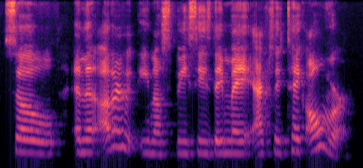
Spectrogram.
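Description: A woman with a mid-range, fairly bright voice speaks at a normal speed. She hosts a casual interview, chatting freely and laughing often. Korean was her first language as a child, and she grew up in a military family.

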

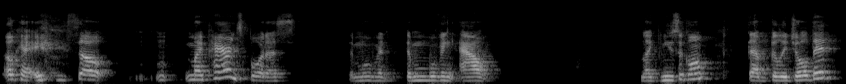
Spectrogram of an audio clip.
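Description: A woman's voice: medium pitch, unhurried, long pauses. A woman from Long Island telling a story in casual chat, acting out the dialogue as she goes. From Long Island, New York. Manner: lively storytelling, acts out quoted dialogue.

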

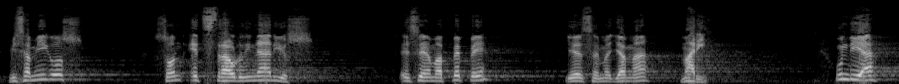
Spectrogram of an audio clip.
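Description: A man with a slightly high voice preaches a sermon, recorded with long hall reverb. He tells a story, swinging dramatically between soft and loud, and asks his listeners questions.

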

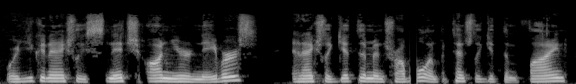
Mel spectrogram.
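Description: A man in his thirties from the United States, a guest giving his opinions in casual podcast chat, earnest and halting with fillers. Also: mid-range voice, fairly even intonation, dry recording. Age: 30s.

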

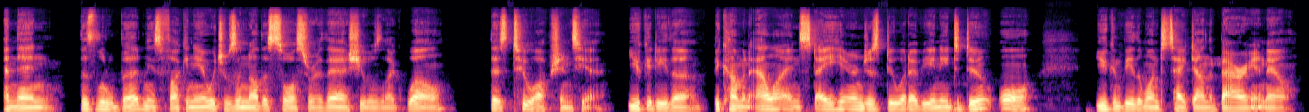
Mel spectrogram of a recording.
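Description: Casual swearing podcast co-host, lowish voice. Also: male voice, steady tone, brisk, a little mellow. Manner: swears freely, loose storytelling with many fillers. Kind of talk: casual chat, retelling an anime plot.

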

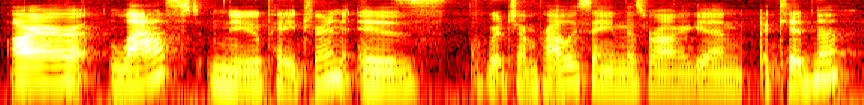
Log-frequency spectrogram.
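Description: A woman co-hosting a podcast in casual chat, expressive and agreeable, with quick laughs. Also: lowish voice. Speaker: podcast co-host.

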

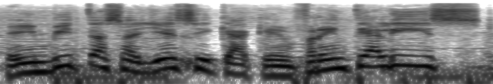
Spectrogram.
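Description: A man's voice: fairly high pitch, moderate pace. A man with a Mexican accent hosting a radio prank show, joking and coaching a caller. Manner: lively, joking, shouts excitedly. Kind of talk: prank call radio banter. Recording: music bed under the voice.

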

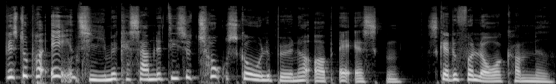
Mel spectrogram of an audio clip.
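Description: A woman's voice: mid-range voice, animated, warm tone, lightly acted. A woman voicing a cold, scornful middle-aged stepmother who talks down with sneering dismissal.

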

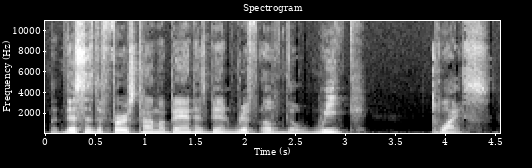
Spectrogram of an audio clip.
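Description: A man's voice: medium pitch, measured pace, warm tone. A man with a Southern American accent hosting his own podcast, chatting earnestly and enthusiastically, with frequent restarts. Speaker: podcast host. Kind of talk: casual solo podcast talk.

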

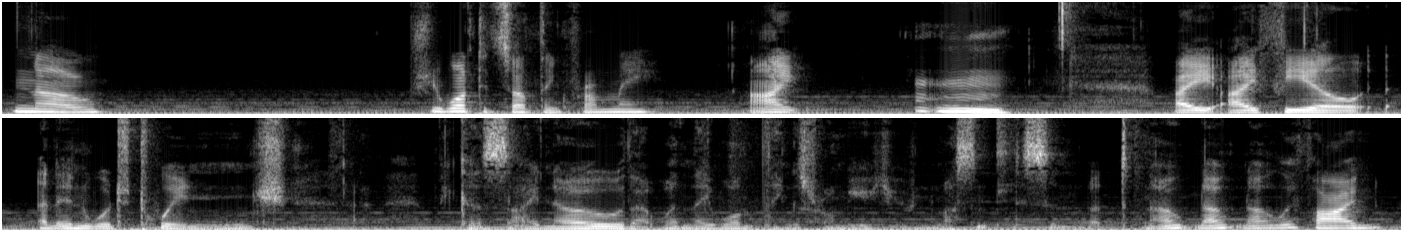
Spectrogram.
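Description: A woman playing an anxious patient in a tabletop game, talking in a halting, stammering way. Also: deep voice, steady tone, music in the background. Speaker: player. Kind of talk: in-character role-play as an anxious patient.

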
